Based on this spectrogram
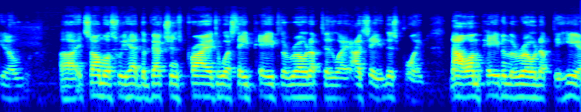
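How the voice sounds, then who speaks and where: With a Boston accent, a man talks at a fairly quick pace in a monotone, flat intonation. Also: medium pitch for a man, quiet background. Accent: New England (Boston area). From Massachusetts, Worcester. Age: 60s. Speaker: Air Force veteran, nonprofit founder. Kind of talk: interview conversation. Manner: halting, many fillers.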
